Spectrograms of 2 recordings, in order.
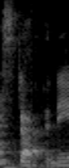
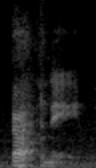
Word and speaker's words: Bethany: and stuff with people whenever i say my name is bethany they're like oh hi stephanie and i'm like no it's bethany and so it just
